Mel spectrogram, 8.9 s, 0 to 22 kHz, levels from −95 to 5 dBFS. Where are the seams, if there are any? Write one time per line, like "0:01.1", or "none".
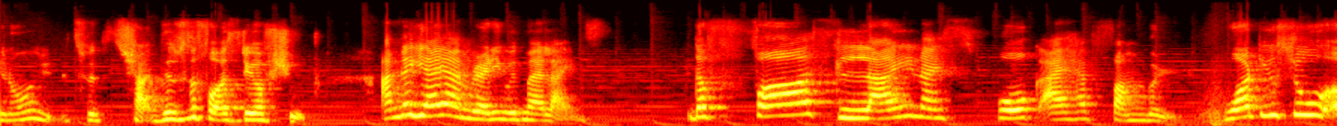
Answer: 0:08.0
